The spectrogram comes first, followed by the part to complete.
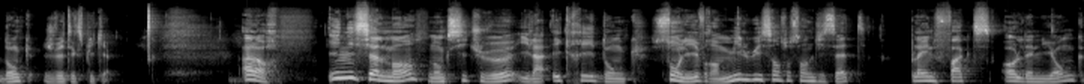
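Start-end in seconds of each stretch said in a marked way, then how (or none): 9.1-10.8 put-on English accent. A French speaker says an English book title, in an English accent. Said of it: "voilà mon accent anglais".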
